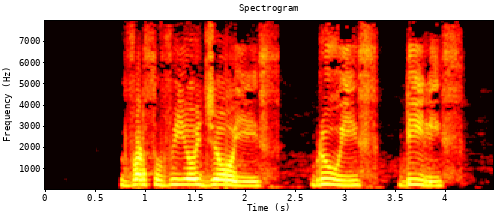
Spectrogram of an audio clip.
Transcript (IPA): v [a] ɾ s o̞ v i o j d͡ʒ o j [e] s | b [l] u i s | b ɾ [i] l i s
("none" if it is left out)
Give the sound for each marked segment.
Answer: a, i, ɾ, i

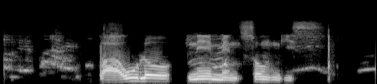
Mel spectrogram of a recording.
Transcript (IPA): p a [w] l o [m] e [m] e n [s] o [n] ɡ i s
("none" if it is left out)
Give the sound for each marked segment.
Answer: u, n, m, s, ŋ

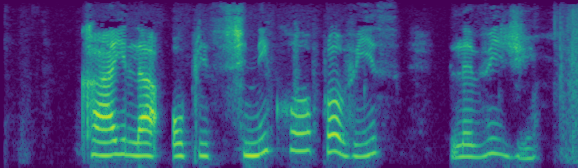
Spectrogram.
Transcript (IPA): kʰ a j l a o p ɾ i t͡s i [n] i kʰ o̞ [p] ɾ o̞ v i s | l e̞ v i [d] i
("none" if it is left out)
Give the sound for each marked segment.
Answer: n, p, d͡ʒ

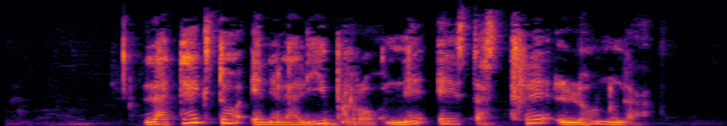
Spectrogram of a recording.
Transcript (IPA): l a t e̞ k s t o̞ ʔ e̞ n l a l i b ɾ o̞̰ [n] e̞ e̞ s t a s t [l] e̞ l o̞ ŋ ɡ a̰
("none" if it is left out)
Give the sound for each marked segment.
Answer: n, ɾ

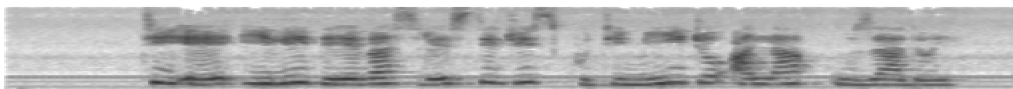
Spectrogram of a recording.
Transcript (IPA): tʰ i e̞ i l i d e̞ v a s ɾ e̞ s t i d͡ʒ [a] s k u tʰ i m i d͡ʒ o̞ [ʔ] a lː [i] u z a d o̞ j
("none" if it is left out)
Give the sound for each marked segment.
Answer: i, ʔ, a

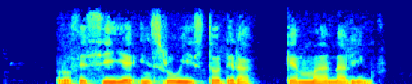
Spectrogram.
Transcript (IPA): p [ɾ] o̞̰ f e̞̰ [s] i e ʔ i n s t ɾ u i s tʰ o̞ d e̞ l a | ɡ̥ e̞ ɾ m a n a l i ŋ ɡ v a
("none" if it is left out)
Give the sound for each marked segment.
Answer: ɾ, s

